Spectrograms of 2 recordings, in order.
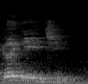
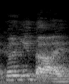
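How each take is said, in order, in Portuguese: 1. O final é pronunciado como 'eh'. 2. O final é pronunciado como 'eye'. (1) "É Canidae" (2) "Não é Canidae"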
